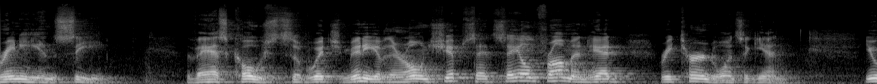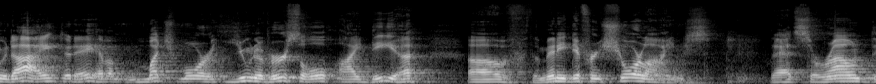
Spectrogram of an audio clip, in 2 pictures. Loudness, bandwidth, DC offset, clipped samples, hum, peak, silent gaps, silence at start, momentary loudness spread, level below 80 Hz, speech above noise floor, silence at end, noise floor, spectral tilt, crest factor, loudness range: -18 LUFS; 17 kHz; under 0.1%; under 0.1%; none; 0 dBFS; none; 0 s; 11 LU; -50 dBFS; 32 dB; 0 s; -50 dBFS; -6.5 dB/octave; 18 dB; 3 LU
